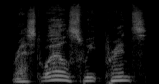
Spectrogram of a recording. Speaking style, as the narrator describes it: I whispered

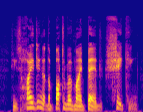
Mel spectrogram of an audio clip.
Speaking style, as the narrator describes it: said Ron angrily

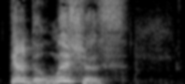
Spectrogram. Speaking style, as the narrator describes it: cried Benny

